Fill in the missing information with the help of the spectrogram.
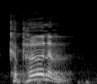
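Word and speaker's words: Capernaum: was fine at home which is pronounced capernum everyone knows capernum comes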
